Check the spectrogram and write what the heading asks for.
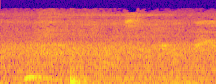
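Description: A short hummed vocal sound from a person, rising then falling in pitch, followed by one sharp knock a little under a second in.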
